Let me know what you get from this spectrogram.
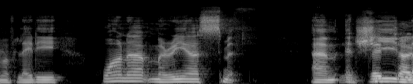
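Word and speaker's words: Juana María: to a lady by the name of Lady Juana Maria Smith, and she Let Jody loved. say that first. How do you say Oh, that? Juana Maria.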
